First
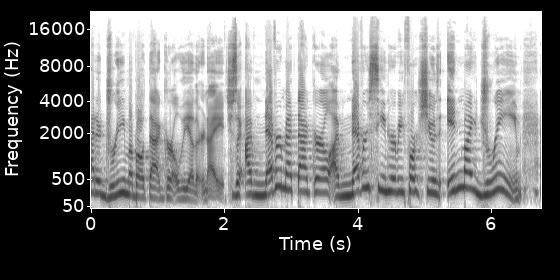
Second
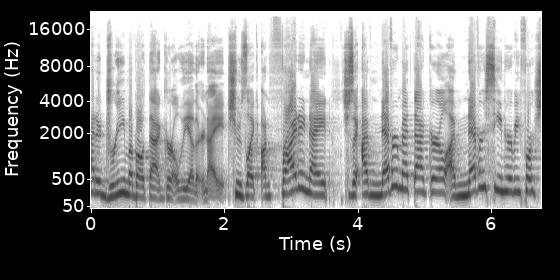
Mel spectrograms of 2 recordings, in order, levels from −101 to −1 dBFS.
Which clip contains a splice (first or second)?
first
